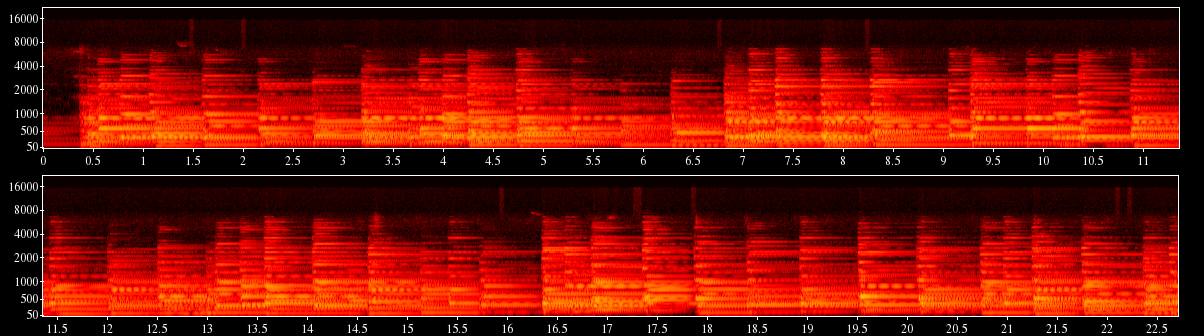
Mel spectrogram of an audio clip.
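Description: Digital stage piano played with both hands in full chords over a moving bass line, at a steady even pace. A new phrase starts about half a second in, after the last chord has faded.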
